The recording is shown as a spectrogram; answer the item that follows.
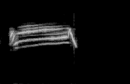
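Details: European goldfinch in the Spanish song style, from a tutor recording for teaching young birds: one drawn-out, buzzy, harmonic note held level for under a second, then dropping sharply at the end, on a silent background.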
